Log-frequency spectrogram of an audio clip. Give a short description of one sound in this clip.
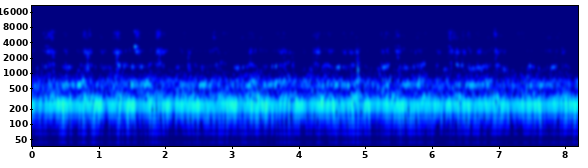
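Footsteps thud rhythmically on a treadmill belt.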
